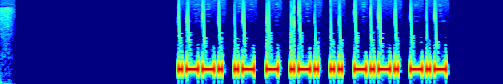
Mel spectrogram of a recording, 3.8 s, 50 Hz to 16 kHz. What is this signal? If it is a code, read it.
Morse code, heard as a keyed tone, about 40 wpm, 700 Hz. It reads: PATRICK
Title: USA Common Names - 40wpm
